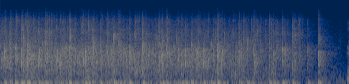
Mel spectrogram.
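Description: Applause from an audience at an annual community meeting, a steady field of clapping that tapers slightly toward the end and then picks up again briefly.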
